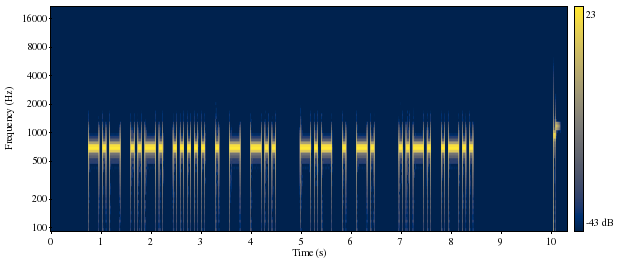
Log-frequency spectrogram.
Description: Morse code, heard as a keyed tone, about 17 wpm, 700 Hz. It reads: KF5ETD KEN FL
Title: K1USN SST QSO Practice - 17wpm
